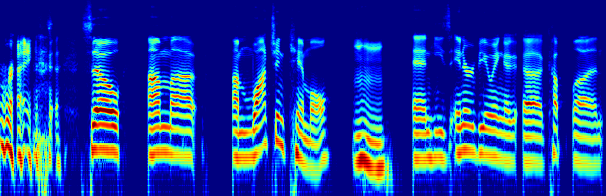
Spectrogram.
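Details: Adult man speaking; Normal speech.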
